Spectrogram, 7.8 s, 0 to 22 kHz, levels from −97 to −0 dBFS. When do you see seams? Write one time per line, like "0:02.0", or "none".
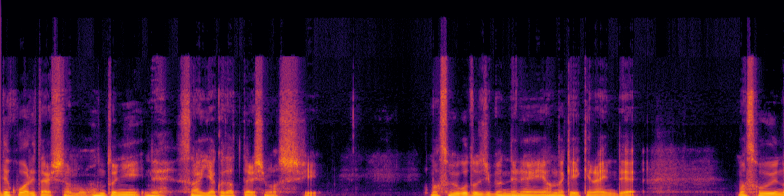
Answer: none

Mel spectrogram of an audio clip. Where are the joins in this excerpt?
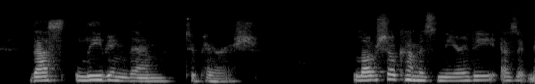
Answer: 0:03.5

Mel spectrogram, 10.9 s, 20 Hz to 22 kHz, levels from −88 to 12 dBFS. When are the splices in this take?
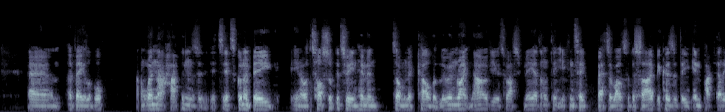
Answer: none

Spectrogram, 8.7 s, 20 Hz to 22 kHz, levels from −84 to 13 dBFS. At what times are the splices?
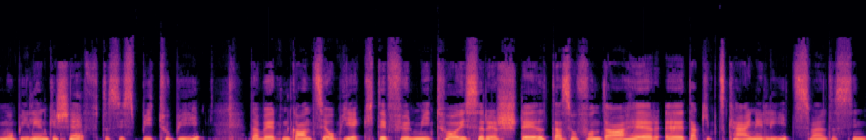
none

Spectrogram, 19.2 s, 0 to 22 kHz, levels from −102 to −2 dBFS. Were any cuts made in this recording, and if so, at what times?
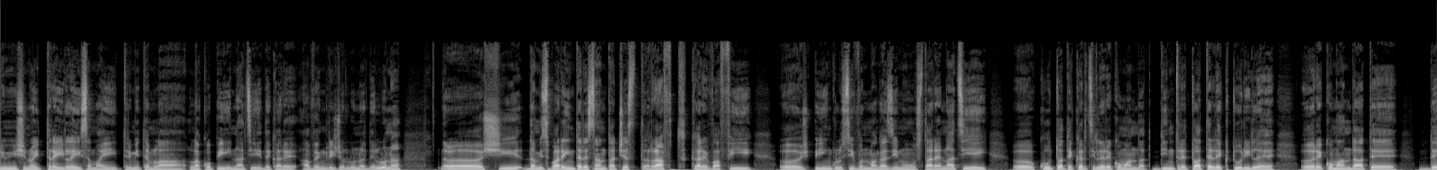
0:15.3

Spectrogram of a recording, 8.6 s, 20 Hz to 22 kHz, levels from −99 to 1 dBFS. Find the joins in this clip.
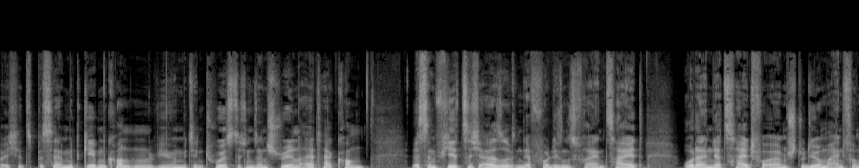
0:05.1

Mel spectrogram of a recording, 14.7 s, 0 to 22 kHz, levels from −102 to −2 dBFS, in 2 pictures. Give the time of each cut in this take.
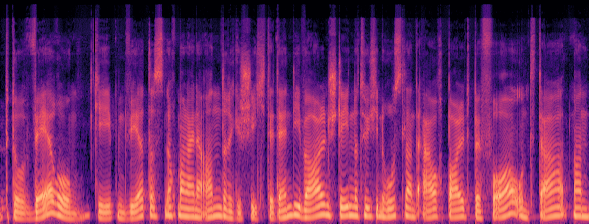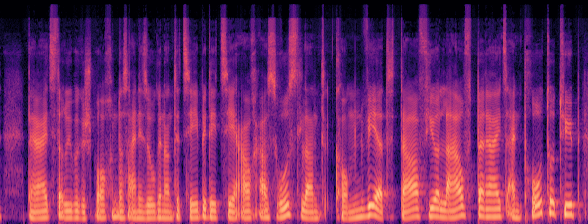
none

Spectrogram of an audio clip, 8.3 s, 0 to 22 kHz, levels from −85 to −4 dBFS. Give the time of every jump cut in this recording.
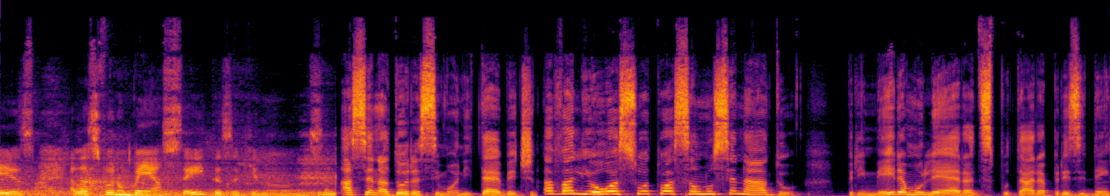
0:02.5
0:04.0

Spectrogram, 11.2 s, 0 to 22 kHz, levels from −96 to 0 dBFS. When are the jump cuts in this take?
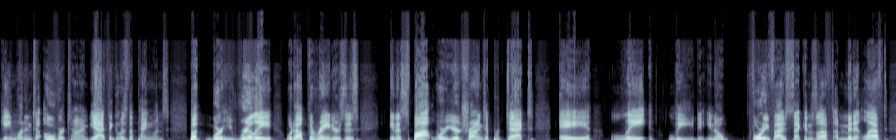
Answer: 0:02.3

